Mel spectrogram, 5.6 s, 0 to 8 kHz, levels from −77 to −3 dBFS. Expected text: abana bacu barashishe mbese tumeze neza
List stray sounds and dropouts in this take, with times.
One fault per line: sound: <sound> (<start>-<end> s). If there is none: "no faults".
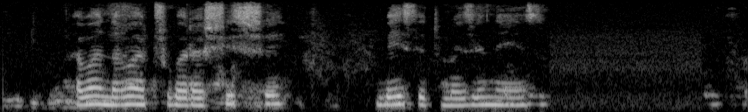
no faults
